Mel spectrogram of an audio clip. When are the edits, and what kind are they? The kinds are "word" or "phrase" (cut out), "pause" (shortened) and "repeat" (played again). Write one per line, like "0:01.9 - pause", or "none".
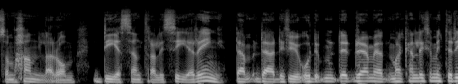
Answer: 0:02.3 - pause
0:02.9 - word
